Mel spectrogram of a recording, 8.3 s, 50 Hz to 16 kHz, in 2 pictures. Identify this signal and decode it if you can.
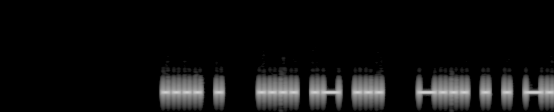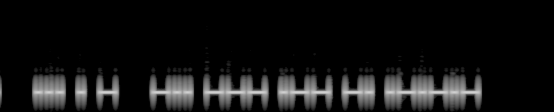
Morse code, heard as a keyed tone, about 30 wpm, 700 Hz. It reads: HE HAS BEEN SET DOWN.
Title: Sentences from Top 1000 Words - Review Part 1 - 30wpm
